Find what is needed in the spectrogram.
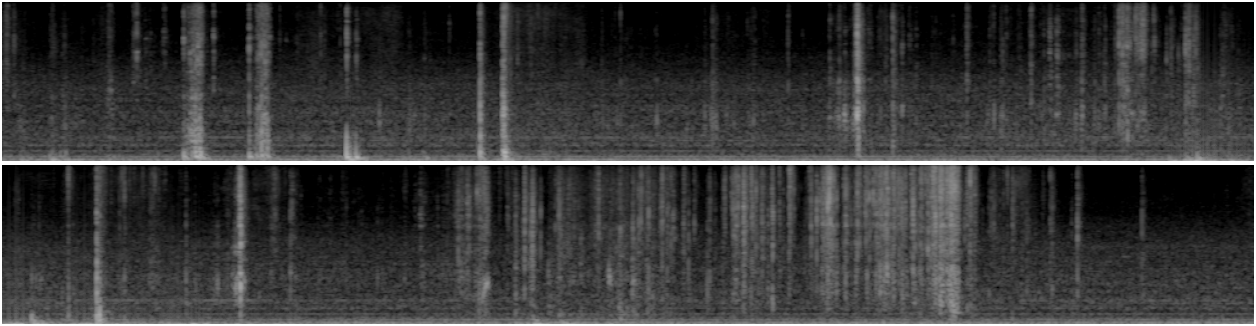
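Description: A foil trading-card pack wrapper being handled and torn open. Scattered taps and rustles are followed by a longer stretch of tearing and crinkling near the end.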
